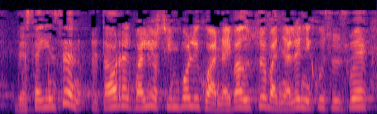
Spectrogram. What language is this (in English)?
Basque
